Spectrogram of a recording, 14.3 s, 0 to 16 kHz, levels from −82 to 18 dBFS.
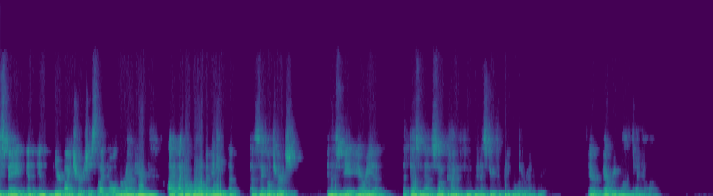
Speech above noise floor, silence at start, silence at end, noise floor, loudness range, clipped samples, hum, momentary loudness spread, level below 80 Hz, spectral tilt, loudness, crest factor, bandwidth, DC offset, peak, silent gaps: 69 dB; 0 s; 1.15 s; -85 dBFS; 8 LU; under 0.1%; none; 14 LU; -40 dBFS; -9 dB/octave; -17 LUFS; 14 dB; 6.6 kHz; under 0.1%; -2 dBFS; none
